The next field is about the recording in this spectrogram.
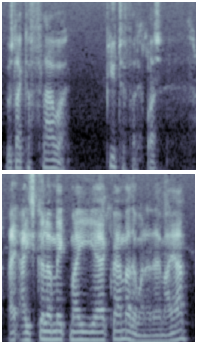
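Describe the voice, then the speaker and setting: A man with a Welsh accent presents a school quiz for children in a chatty, excitable way, full of jokey asides. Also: mid-range voice, fast. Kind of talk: playful quiz commentary for children.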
